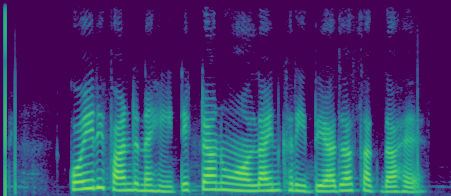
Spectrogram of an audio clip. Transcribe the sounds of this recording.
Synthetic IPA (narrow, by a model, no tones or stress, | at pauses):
koːiːɾiːpʰəɳɖnəɦĩːʈɪk̚ʈãːnũːɔːnlaːiːnkʰəɾiːd̪ːejaːd͡ʒaːsək̚d̪aːɦɛː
